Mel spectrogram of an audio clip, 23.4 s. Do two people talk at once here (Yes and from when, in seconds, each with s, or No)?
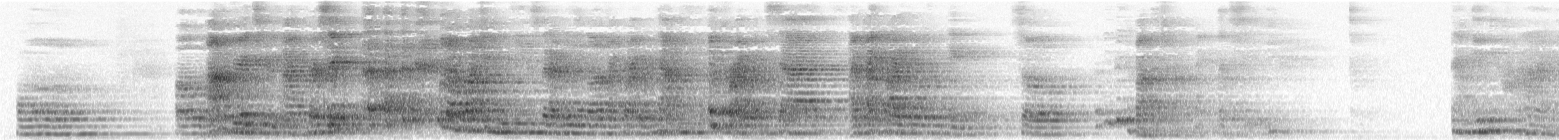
No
